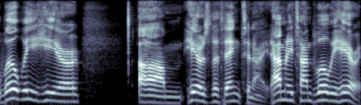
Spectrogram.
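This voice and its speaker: A man's voice is gravelly and hoarse, with a high pitch. He talks at a moderate pace. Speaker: wrestling show host. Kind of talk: casual live hangout show. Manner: hoarse, gravelly delivery.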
